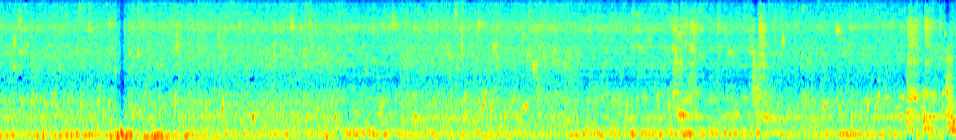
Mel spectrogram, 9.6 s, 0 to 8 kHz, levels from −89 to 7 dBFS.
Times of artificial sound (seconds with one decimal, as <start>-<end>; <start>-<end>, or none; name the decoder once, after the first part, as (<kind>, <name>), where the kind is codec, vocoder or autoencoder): 3.4-4.0 (vocoder, HiFi-GAN); 5.8-7.6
